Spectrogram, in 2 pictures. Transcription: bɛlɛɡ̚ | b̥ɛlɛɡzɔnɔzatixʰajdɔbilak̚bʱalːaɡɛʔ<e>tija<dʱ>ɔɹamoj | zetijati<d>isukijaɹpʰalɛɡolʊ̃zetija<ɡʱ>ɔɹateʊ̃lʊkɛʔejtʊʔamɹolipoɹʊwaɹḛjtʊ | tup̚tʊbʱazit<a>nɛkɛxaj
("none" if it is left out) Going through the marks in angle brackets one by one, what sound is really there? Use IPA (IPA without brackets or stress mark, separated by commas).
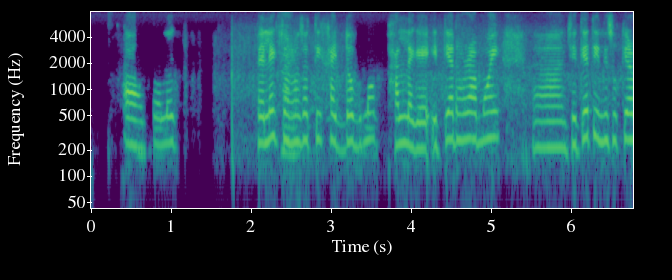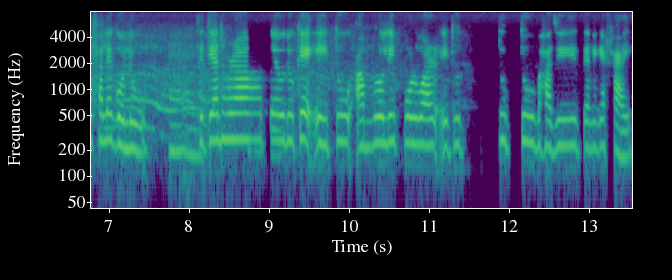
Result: e, dʱ, n, dʱ, ɛ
